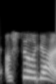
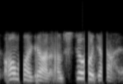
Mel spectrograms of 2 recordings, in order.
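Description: First: Even higher, louder repeat of I'm still a guy; climbing exasperated repeat; bigger retold freak out. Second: Higher, louder flustered exclaim; mock panic, embarrassed; pitched up exasperated outburst; retold freaking out. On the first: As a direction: push the panic further on still. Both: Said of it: "freaking out".

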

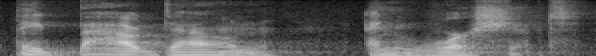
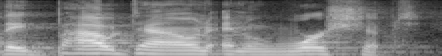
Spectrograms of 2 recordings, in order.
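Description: First: Slow, softer "they bowed down and worshiped"; hushed reverence. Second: Slow, weighty "They bowed down and worshiped" with a push on "bowed"; slow emphatic. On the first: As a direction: let it sink down slow and hushed. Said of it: "It says". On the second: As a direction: lean on "bowed" and draw it out. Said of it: "And it says they what?". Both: Shown as a demonstration.

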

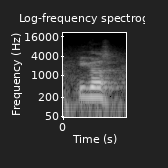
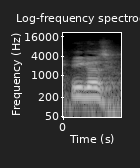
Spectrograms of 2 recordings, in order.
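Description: The two takes are said the same way.

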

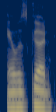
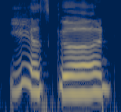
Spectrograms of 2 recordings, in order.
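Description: First: Said in the usual way. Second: Silly high, drawn-out repeat. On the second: Pretend. Host clowning on his own remark, silly high voice. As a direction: play it up high and slow.

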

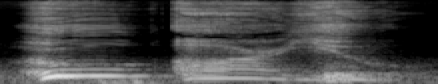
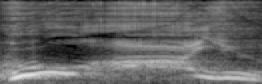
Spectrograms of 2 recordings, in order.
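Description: First: Very slow, portentous question; dramatic intoning. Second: High, loud hammed-up question; mock-epic imitation. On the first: Acted. Host intoning the episode's big question to listeners, dramatic. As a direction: draw out each word like a grand mystery. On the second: Host parodying the show's intro for his co-hosts, mock-epic. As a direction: belt it out like a parody trailer.

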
